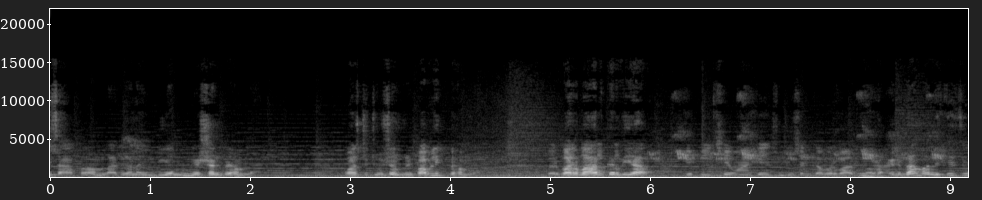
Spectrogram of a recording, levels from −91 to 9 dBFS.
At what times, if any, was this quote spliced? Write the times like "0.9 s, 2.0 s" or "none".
4.9 s

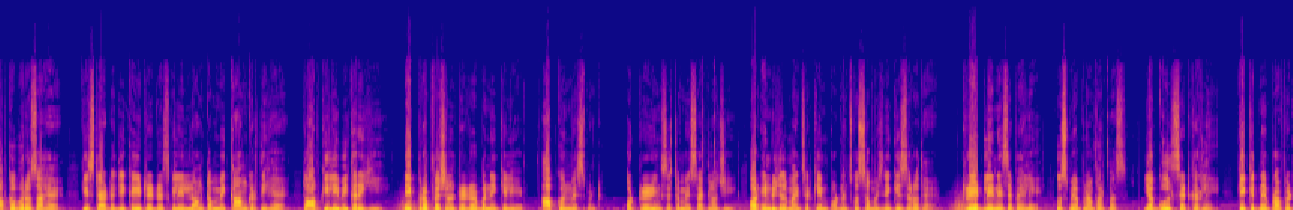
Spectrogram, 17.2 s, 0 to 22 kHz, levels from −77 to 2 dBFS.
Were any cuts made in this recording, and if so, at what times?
5.2 s, 12.5 s

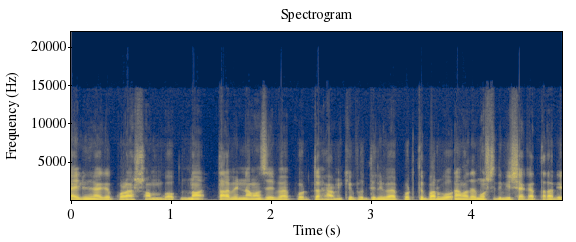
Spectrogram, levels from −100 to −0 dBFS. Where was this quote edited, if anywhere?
3.8 s

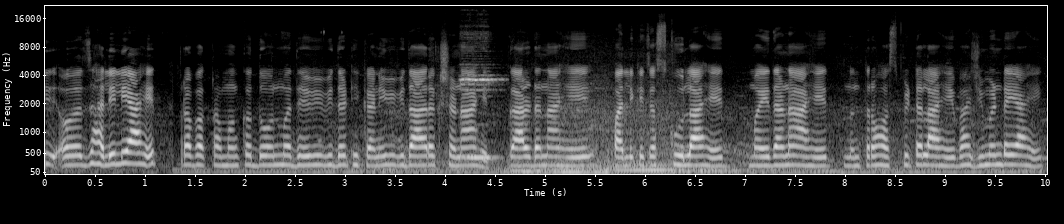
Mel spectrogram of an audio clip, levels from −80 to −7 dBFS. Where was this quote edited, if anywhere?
1.2 s, 4.6 s, 5.6 s, 6.9 s, 8.0 s

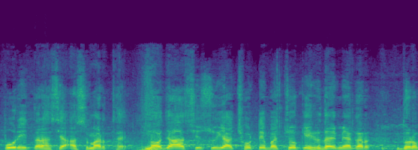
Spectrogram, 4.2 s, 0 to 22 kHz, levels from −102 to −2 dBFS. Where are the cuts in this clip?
1.3 s

